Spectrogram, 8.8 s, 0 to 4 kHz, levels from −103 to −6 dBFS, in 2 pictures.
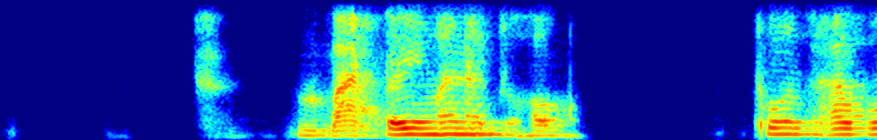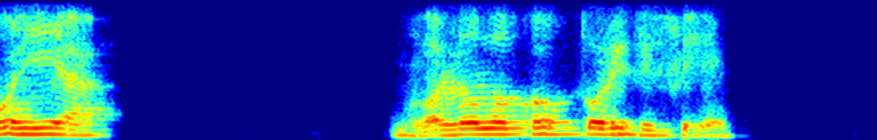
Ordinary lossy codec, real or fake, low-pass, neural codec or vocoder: Opus, 32 kbps; fake; 3.6 kHz; codec, 16 kHz, 2 kbps, FreqCodec, larger model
